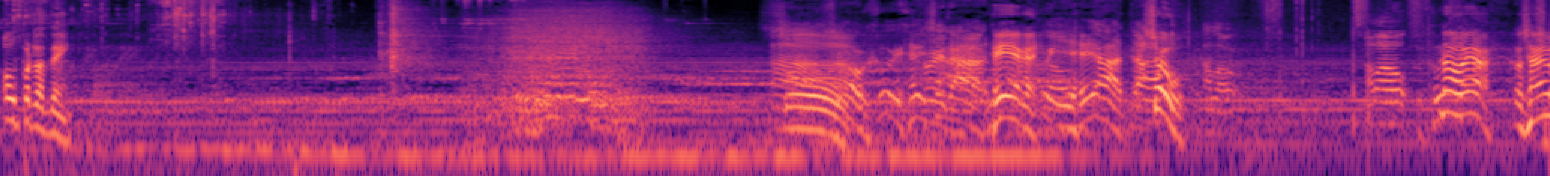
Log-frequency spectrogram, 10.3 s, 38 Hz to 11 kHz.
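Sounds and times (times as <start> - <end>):
speech: 0.0 - 1.2, 5.2 - 8.5, 9.1 - 10.3
keys jingling at a door: 0.0 - 4.7.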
